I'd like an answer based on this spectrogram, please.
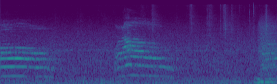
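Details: Pet cat Abbie with Mikey, a six-month-old Great Dane puppy, during affectionate nose-to-tail contact; two clear harmonic meows, the second rising sharply then sliding down, followed by a rustling knock at the end.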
